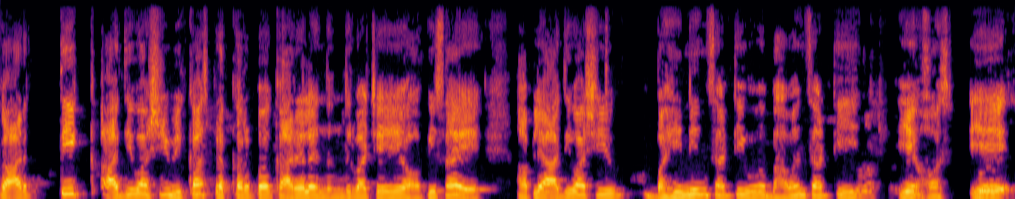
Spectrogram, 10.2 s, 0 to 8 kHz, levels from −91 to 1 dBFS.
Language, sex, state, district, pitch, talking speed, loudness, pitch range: Marathi, male, Maharashtra, Dhule, 185 Hz, 100 wpm, -16 LUFS, 170-200 Hz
